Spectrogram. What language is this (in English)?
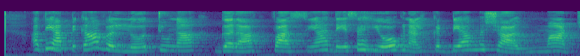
Punjabi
